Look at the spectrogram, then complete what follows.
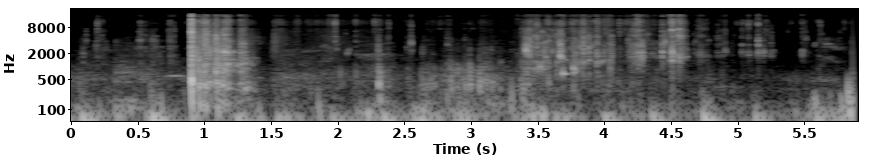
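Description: Water splashing and dripping as a wet die-cast toy car is lifted out of a tub of water and handled, with a sharp click and splash about a second in and a longer splashy stretch around the fourth second.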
